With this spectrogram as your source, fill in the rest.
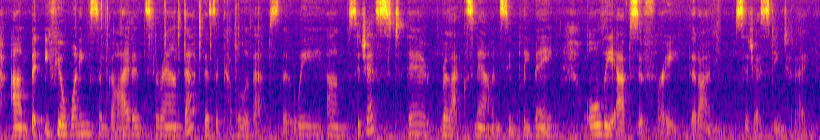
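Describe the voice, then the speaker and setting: Noticeable background noise runs behind a woman who speaks at a moderate pace with hardly any pauses. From Australia. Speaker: clinical psychologist. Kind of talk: presentation talk. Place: hall. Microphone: handheld.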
